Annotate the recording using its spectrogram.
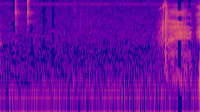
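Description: Quiet room tone with a few faint computer-mouse clicks near the start, and a short breathy hiss near the end.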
